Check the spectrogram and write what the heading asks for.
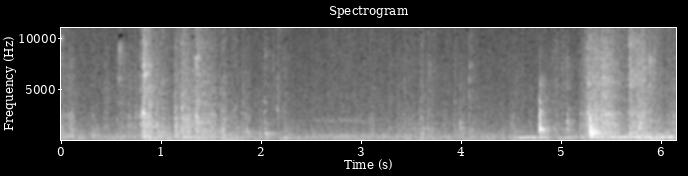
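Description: Faint handling sounds of stiff Stark kraft paper being folded by hand: soft rustling, with a few short crinkles and crackles, the sharpest two near the end.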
